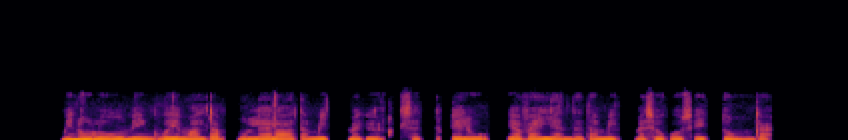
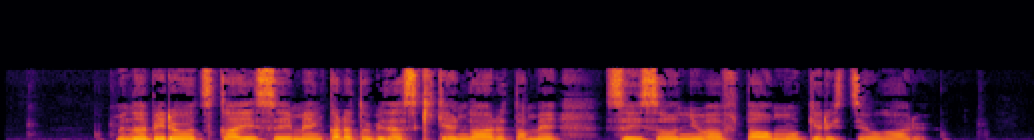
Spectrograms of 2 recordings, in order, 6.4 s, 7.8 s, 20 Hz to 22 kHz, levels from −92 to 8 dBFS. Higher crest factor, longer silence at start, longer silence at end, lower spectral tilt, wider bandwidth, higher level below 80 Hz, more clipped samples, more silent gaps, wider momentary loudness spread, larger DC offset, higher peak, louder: about the same, 14 dB vs 18 dB; second, 0.45 s vs 0.85 s; second, 0.6 s vs 0.85 s; first, -7.5 dB/octave vs -3 dB/octave; second, 7.6 kHz vs 12 kHz; about the same, -68 dBFS vs -64 dBFS; neither; first, 1.70-1.77 s, 2.48-2.60 s, 2.96-3.00 s, 3.18-3.38 s, 3.68-3.80 s, 4.66-4.76 s, 5.32-5.41 s vs none; about the same, 11 LU vs 9 LU; neither; second, -12 dBFS vs 0 dBFS; second, -27 LUFS vs -18 LUFS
